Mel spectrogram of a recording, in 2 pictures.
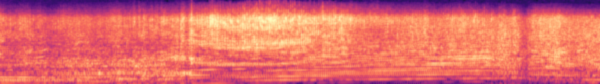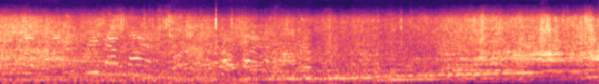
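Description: A modified race car runs a qualifying lap at Bowman Gray Stadium, its engine roaring and swelling steadily throughout, with a public-address announcer talking over it.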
